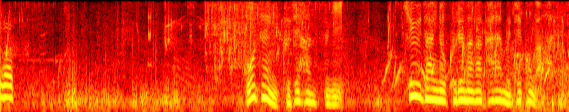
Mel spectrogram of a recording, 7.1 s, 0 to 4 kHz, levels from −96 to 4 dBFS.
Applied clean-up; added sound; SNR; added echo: none; Drip; 12 dB; none.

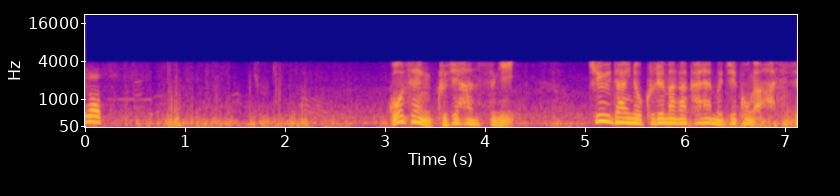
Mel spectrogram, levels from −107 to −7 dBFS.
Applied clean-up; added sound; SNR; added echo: none; none; none; none.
